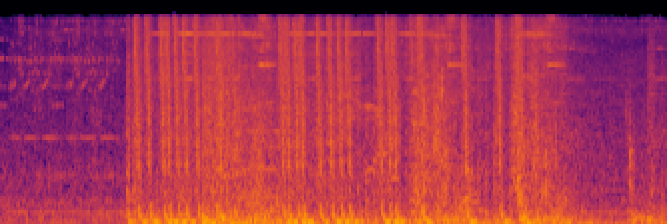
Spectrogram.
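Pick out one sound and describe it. Explosions boom and roar with fire.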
